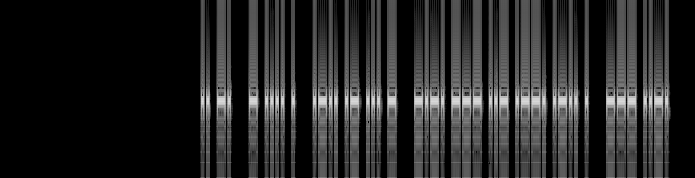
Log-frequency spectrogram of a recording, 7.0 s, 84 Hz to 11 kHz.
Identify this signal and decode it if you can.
Morse code, heard as a keyed tone, about 44 wpm, 700 Hz. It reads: IN THE LAST COUPLE OF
